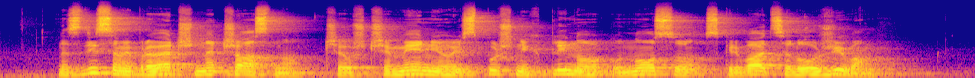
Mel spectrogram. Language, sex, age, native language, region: Slovenian, male, 30-49, Slovenian, Savinja region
